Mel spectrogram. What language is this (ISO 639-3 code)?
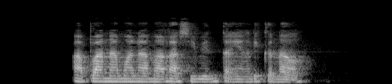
ind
